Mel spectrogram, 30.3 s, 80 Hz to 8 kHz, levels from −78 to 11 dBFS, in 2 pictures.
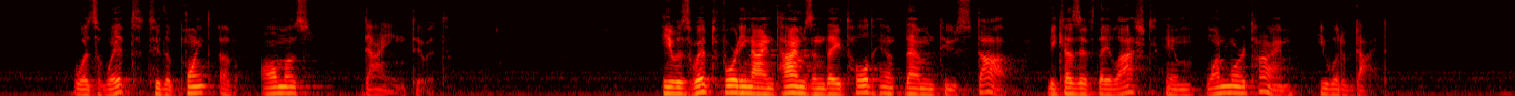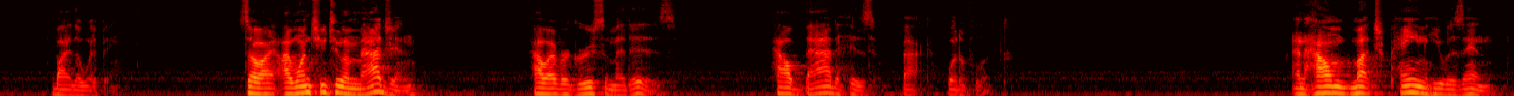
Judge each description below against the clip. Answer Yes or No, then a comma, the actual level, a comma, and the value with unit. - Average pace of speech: No, slow, 125 wpm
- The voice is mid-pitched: No, low, 120 Hz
